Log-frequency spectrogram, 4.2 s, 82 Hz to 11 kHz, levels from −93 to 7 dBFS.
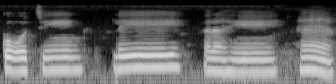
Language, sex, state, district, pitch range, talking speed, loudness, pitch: Hindi, female, Punjab, Fazilka, 175-210 Hz, 55 wpm, -16 LUFS, 195 Hz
